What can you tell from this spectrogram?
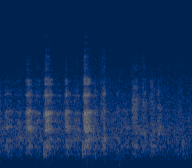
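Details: Sanka, a pet dog, pants while playing fetch and searching for a toy resting on its rump: quick breathy rhythmic pants, roughly three per second, fading toward the end.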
